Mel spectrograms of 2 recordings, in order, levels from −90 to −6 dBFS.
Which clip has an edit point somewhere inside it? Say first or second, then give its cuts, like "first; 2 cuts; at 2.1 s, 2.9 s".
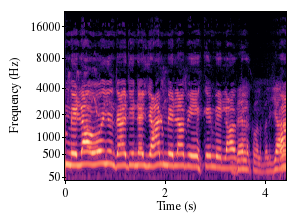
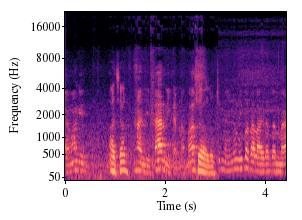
second; 1 cut; at 3.0 s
